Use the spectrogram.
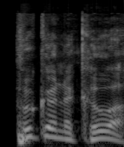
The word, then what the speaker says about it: Puka Nacua: And a guy named Paku, how do you say it? Puka Nacua.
